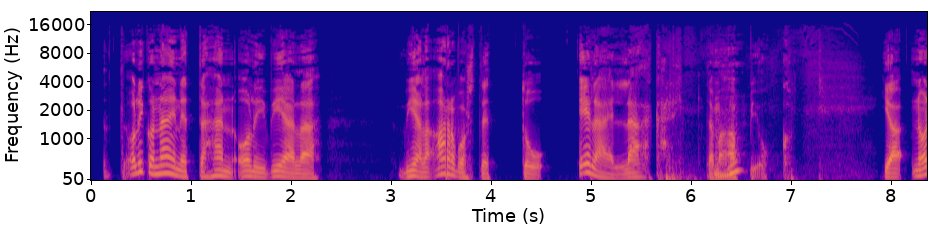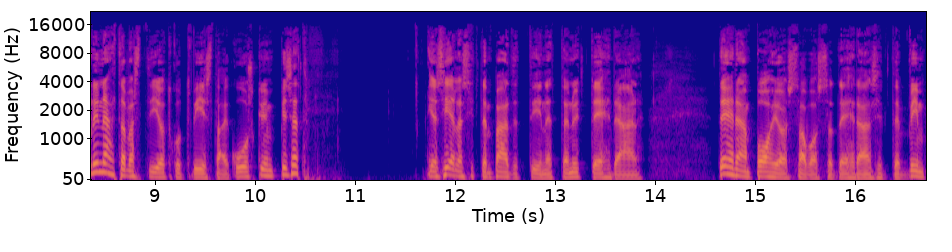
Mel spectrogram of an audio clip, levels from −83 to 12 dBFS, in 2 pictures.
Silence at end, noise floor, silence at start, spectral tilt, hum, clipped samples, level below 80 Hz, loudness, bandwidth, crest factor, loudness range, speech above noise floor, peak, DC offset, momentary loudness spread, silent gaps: 0 s; -72 dBFS; 0.15 s; -4 dB/octave; none; under 0.1%; -48 dBFS; -22 LUFS; 16.5 kHz; 20 dB; 3 LU; 49 dB; -4 dBFS; under 0.1%; 14 LU; none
